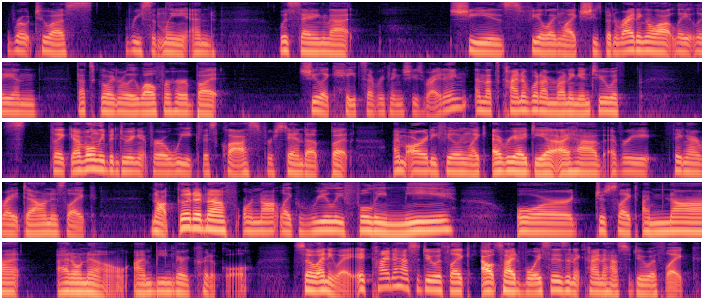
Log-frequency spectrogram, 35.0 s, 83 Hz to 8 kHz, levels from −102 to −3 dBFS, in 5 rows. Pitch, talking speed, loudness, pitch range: 140 Hz, 190 wpm, -24 LUFS, 135-150 Hz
